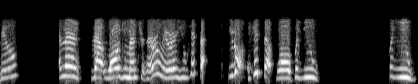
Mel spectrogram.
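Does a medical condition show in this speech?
Yes: cerebral palsy; born 26 weeks premature, amputee, full-time wheelchair user, intellectual disability, full-time and part-time aides; prolonged sitting and car travel hard on body, down about a week after trip.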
